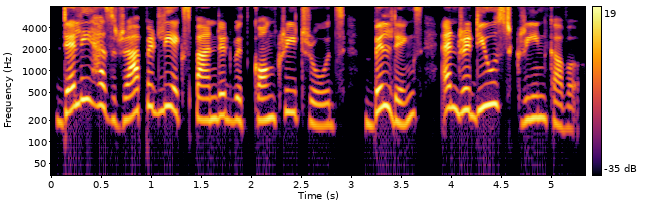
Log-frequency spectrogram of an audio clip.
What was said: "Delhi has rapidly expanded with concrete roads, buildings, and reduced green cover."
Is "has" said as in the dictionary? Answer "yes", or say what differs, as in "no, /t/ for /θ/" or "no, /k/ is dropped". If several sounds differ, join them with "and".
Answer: yes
